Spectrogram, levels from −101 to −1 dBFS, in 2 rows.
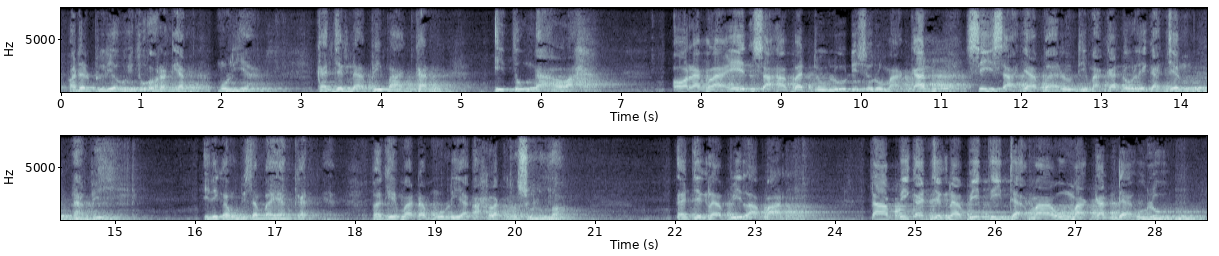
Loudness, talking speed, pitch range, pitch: -21 LUFS, 90 wpm, 130-175 Hz, 145 Hz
